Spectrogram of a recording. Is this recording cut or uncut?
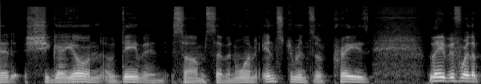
uncut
